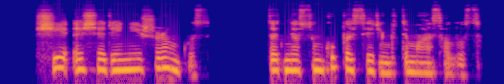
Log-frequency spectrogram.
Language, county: Lithuanian, Vilnius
